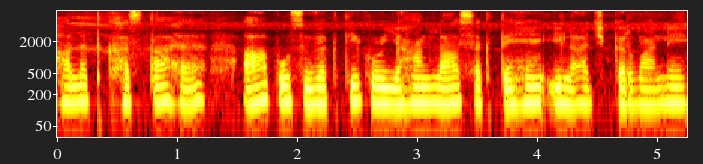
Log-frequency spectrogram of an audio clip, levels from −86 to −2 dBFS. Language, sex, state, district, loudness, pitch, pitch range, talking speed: Hindi, male, Himachal Pradesh, Shimla, -18 LUFS, 140 Hz, 135-145 Hz, 150 wpm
